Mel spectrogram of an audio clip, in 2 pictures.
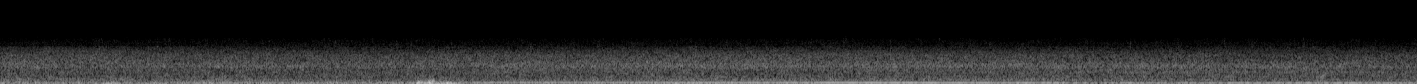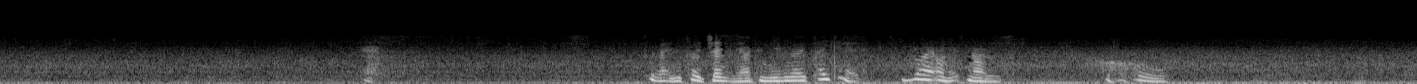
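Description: Wind blows against a microphone outdoors.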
